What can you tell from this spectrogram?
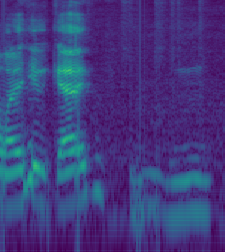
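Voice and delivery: normal talking voice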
